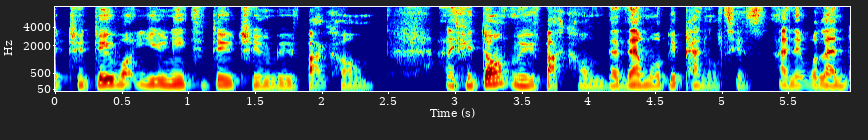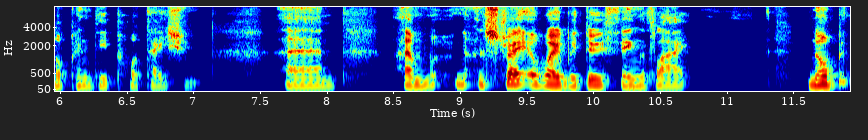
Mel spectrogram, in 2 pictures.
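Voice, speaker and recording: A man's voice: medium pitch, a little mellow. Blunt, emphatic man. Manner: blunt, emphatic, repeats phrases for force. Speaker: podcast guest. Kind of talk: political podcast discussion.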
